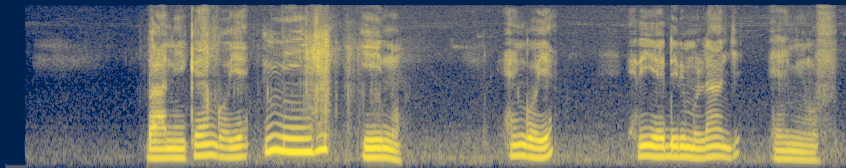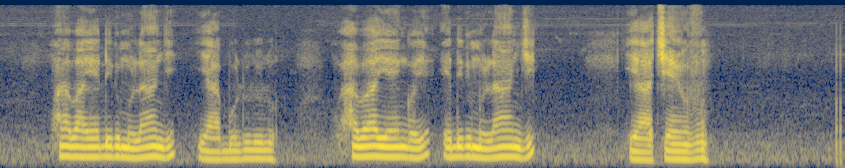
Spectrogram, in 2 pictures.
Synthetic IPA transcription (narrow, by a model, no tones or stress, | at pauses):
βanike̞ːŋɡo̞je̞n̩niːɲɟiino | e̞ŋɡo̞je̞ː | ɾije̞ðiɾimulaːɲɟi | emjuːfu̥ | waːβaje̞ðiɾimulaːɲɟi | jaβulululu | waβaje̞ːŋɡo̞jeːðiɾimulaːɲɟi | jace̞ːɱvu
